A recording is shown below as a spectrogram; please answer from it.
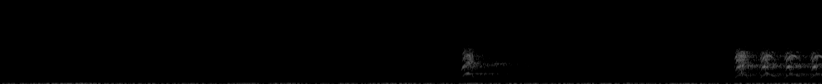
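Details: Far-off dog giving one echoing bark, then a rapid run of four barks, muffled by distance over a quiet low rumble.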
